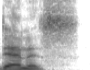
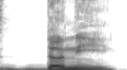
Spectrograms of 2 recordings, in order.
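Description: First: The name is said like English Dennis. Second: The name is said with a French vowel. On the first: The speaker calls it wrong. "it's not Dennis" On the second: The speaker calls it right. "It's Dunny"

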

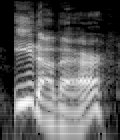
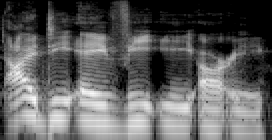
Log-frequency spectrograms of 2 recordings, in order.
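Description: First: The name is said German-style, ending in -ar. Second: The name is said plainly, as spelled, ending in -ere. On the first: "in like a German kind of" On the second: "It's Idavere"

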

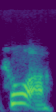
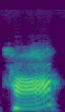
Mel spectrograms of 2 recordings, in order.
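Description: First: The word has a New York vowel. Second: The word has a general American vowel. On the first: This is how the people the speaker grew up with say it. "they say talk" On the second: This is how people outside the area say it. "we didn't grow up with people who say talk"

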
